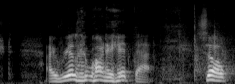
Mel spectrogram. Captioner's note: chuckling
